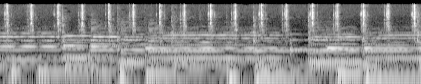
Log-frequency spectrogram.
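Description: Countdown clock ticking at a steady quick pace over light background music with a bass line and melody.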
